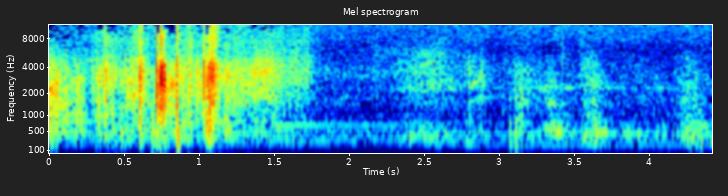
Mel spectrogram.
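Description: Handling noise from a plastic storage bin being shuffled over carpet: a quick run of clicks, knocks and scrapes in the first second or so, then faint rustling.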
